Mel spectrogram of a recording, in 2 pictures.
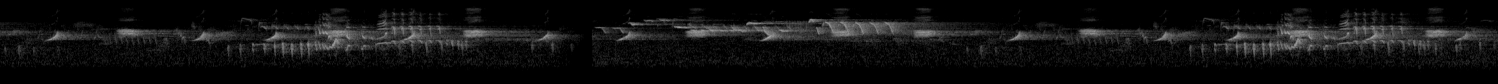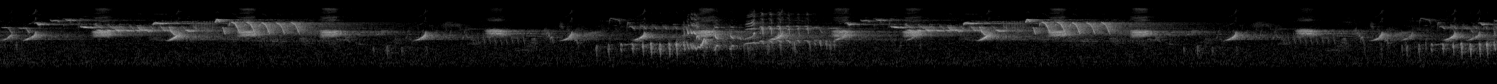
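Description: Birds chirping and calling in rapid high chirps. The same chirping passage repeats about every ten seconds, as in a looped background track, and cuts out briefly about six seconds in.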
